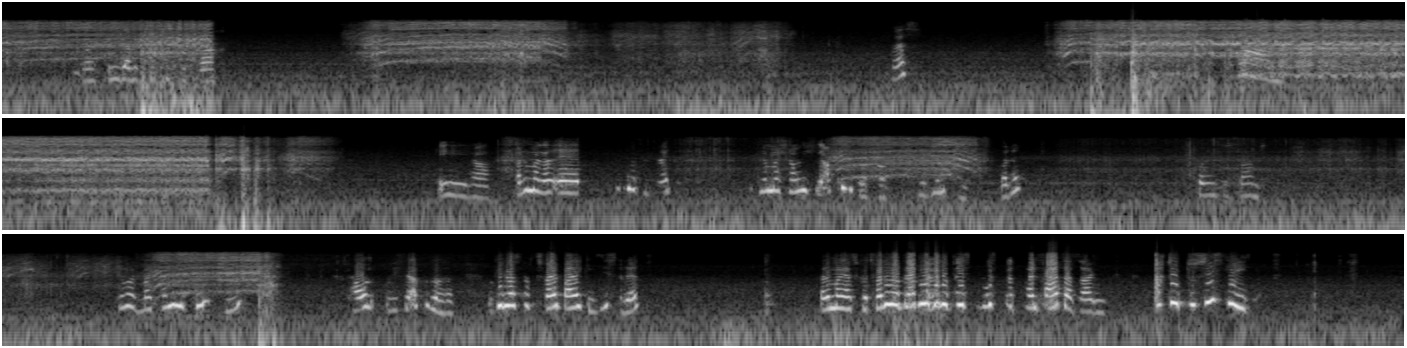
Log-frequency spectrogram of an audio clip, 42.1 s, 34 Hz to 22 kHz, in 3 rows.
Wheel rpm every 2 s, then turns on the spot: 200, 50, 130, 20, 0, 160, 260, 250, 40, 0, 20, 120, 20, 20, 50, 60, 0, 0, 0, 0, 0.
6-8 24-28 30-32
